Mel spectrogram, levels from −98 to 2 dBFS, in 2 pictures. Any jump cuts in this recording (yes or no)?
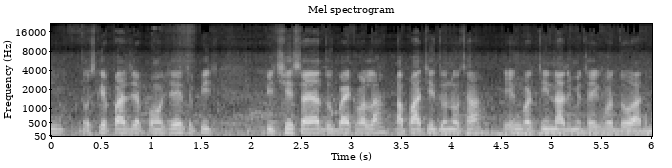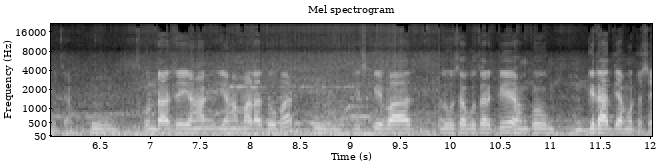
yes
